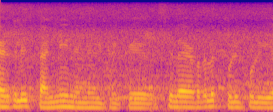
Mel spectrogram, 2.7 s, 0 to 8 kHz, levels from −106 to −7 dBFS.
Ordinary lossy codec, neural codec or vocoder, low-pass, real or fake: none; none; 7.2 kHz; real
